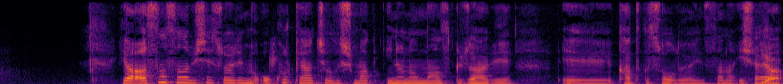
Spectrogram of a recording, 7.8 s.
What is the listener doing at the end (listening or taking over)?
listening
